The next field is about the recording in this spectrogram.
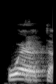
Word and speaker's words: Huerta: Huerta.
